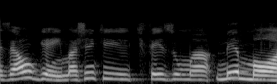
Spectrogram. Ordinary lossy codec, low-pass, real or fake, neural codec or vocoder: MP3, 48 kbps; 7.2 kHz; real; none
